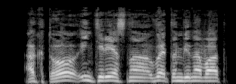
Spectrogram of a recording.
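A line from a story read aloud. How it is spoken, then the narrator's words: Snapping retort. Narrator (Russian): огрызнулся магистр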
